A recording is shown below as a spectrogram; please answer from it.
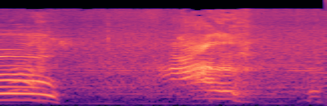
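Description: A man's drawn-out wordless vocal cry right at the start, its pitch rising and then falling. A shorter, higher cry with falling pitch follows about a second later.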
